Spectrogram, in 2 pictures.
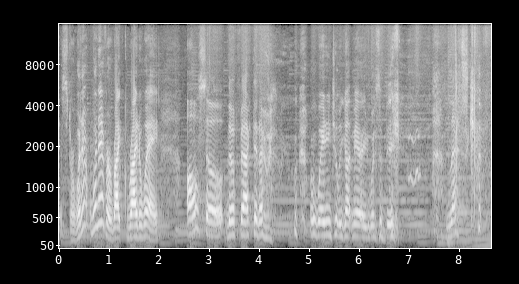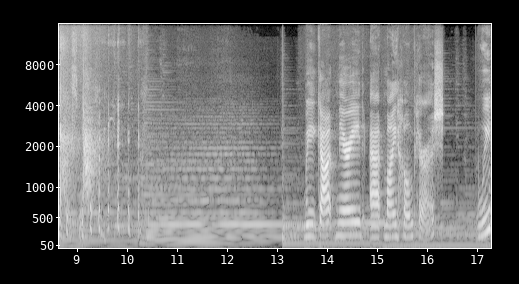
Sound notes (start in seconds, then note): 6.6 laughing; 10.1 gentle music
